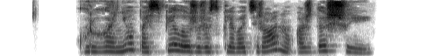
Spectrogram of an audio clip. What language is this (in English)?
Belarusian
